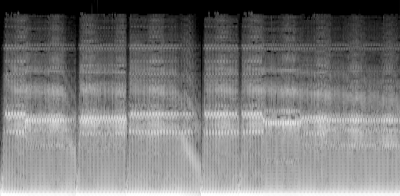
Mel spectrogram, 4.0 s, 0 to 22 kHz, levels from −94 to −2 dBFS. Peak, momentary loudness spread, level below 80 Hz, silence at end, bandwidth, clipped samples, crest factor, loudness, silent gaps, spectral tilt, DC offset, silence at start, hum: 0 dBFS; 1 LU; -6 dBFS; 0 s; 8.4 kHz; under 0.1%; 6 dB; -11 LUFS; none; -6 dB/octave; under 0.1%; 0 s; none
